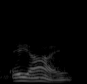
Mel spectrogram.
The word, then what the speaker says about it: Ai: town of Ai, but it's spelled A-I, they lost profoundly.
